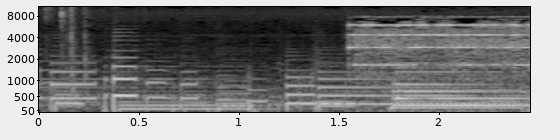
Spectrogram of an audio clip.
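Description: Background music: a plucked melody of short notes. About one and a half seconds in, a bright bell-like ringing joins it, as a Subscribe animation appears.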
